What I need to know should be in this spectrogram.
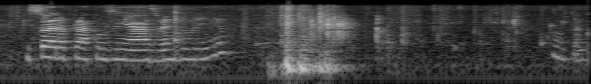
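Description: A metal ladle scrapes and stirs inside a metal pot.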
